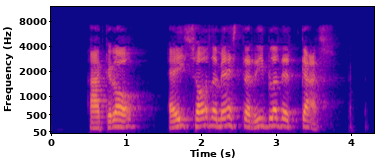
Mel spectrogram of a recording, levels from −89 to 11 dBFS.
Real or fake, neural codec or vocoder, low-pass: real; none; 7.2 kHz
